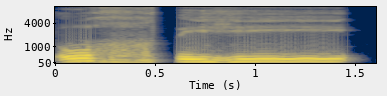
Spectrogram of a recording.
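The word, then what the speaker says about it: أُخْتِهِ: Keluarnya dia dari aqsal halqi atau dari pangkal tenggorokan. Tidak ada hubungannya sama sekali dengan dada. Makanya dibacanya khofa. Tidak boleh takalluf atau berlebih-lebihan. Harus lembut saja. Li ukhtihi, seperti itu.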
